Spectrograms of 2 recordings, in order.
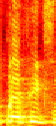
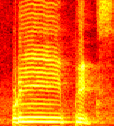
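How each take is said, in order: First: "প্রেফিক্স" with short e; short open e in "প্রেফিক্স"; Indian English pronunciation. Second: "প্রিফিক্স" with a drawn-out ee; teacher's stretched "pree" in "প্রিফিক্স"; RP long vowel. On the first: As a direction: say "প্রেফিক্স" starting with a short "pre". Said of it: "আমরা প্রেফিক্স তো বলি সবাই". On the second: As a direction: hold the first syllable of "প্রিফিক্স" long. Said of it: "এটা long হবে". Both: Shown as a demonstration.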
